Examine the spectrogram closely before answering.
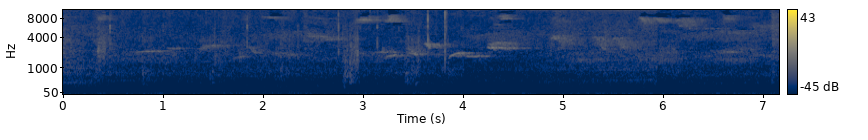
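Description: Faint birdsong: scattered short chirps and whistles from small birds over a faint low hum, the distant noise of gravel extraction machinery.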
